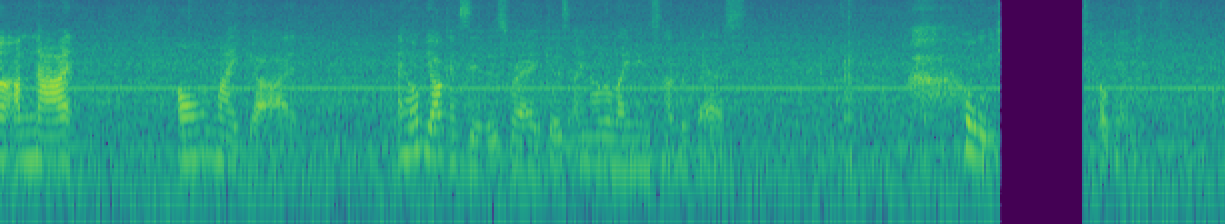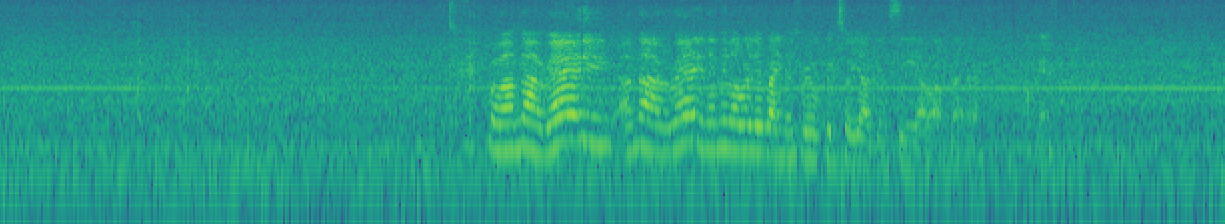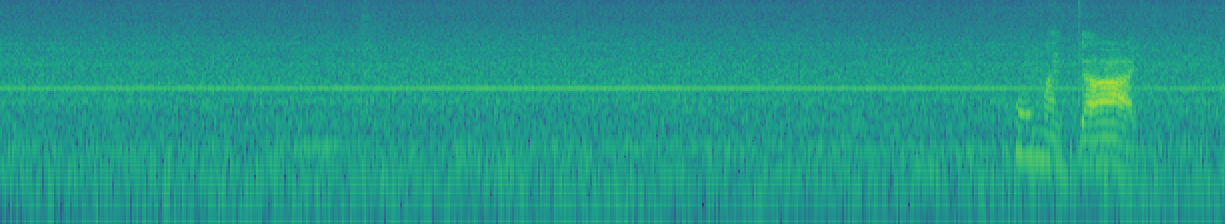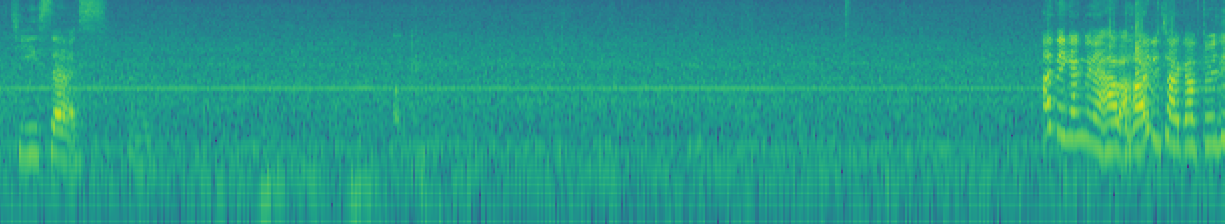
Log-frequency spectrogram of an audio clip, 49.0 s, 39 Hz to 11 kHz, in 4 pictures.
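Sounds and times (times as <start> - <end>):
air conditioner hissing: 0.0 - 10.0, 10.9 - 49.0
faint steady whine: 0.0 - 10.0, 10.8 - 49.0.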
